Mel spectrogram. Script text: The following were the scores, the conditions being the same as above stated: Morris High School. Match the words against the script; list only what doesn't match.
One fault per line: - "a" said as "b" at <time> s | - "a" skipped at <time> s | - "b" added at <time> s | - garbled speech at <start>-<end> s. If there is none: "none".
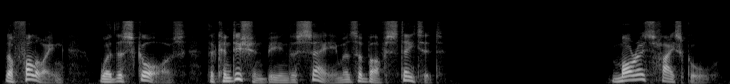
- "conditions" said as "condition" at 2.1 s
